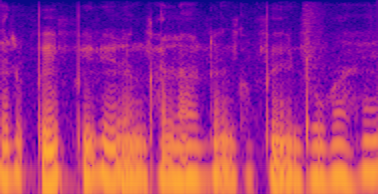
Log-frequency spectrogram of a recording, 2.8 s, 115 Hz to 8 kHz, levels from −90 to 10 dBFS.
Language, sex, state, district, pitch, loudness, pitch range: Hindi, female, Goa, North and South Goa, 165 Hz, -16 LUFS, 165-175 Hz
